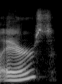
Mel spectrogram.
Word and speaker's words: Ayers: AIRS is generally how I tell people, like the plural of air. Oh, like Ayers? Yeah. Kyle Ayers?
